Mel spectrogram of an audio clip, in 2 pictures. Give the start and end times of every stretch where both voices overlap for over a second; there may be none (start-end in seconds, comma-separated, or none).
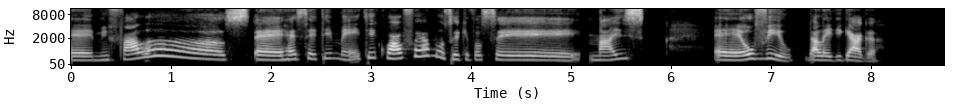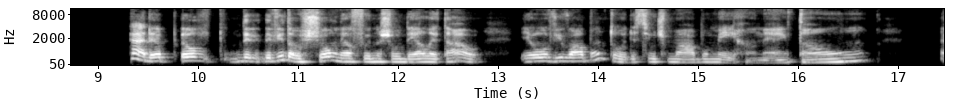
none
